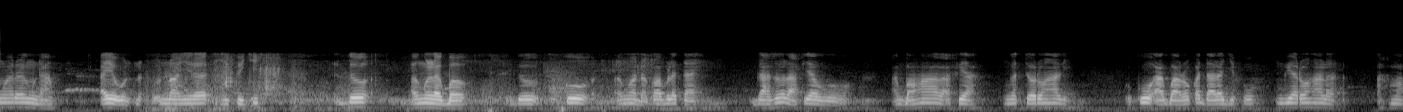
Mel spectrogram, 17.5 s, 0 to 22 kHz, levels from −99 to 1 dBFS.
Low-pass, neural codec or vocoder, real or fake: 3.6 kHz; none; real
